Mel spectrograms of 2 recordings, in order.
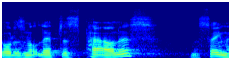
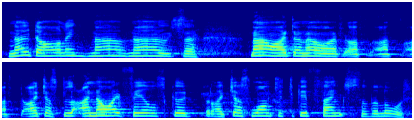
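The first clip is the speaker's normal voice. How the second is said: higher-pitched, lightly voiced Cockney lady; a hint of a humble Cockney churchgoer, pitched up; little Cockney lady; 7 semitones higher than usual. Cockney lady answers Jane after the service, lightly voiced, higher. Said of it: "little Cockney lady".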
